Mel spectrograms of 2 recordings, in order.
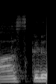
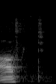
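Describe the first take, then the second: First: "ആസ്ക്ഡ്" ending in a voiced -du; wrong ending. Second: "ആസ്ക്ഡ്" ending in a crisp voiceless t; correct t ending. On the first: Teacher shows learners the mistake, "ആസ്ക്ഡ്" with voiced -du. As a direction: add a short vowel after the d in "ആസ്ക്ഡ്". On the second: Teacher corrects learners, "ആസ്ക്ഡ്" with a t ending. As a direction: say "ആസ്ക്ഡ്" as askt, no final vowel. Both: Shown as a demonstration. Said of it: "ആസ്ക്ഡ് എന്നല്ല".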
